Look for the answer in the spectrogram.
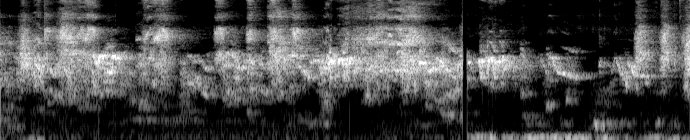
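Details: Budgerigars give harsh squawks and warbling chatter over one another. A low rumbling hum joins in the second half.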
